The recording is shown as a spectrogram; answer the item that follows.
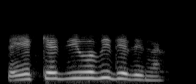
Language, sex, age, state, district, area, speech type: Hindi, female, 45-60, Bihar, Samastipur, rural, conversation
